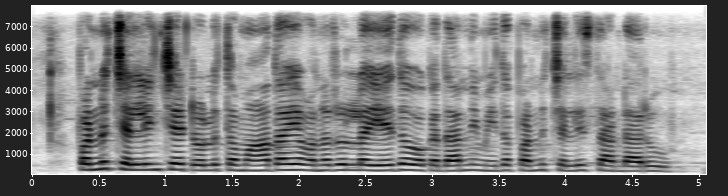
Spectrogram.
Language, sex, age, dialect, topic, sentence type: Telugu, male, 18-24, Southern, banking, statement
